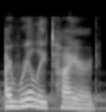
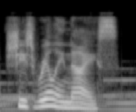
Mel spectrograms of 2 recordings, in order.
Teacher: Listen closely to how the REA part becomes soft and quick.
